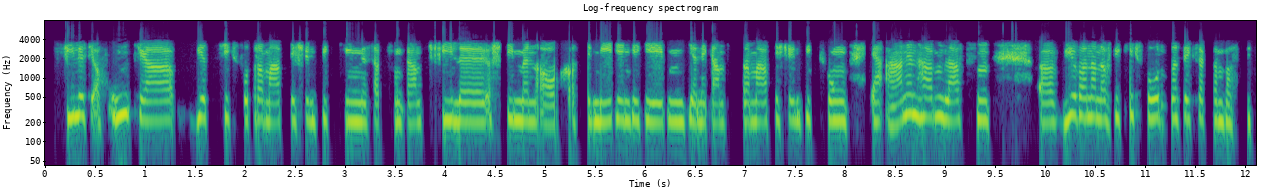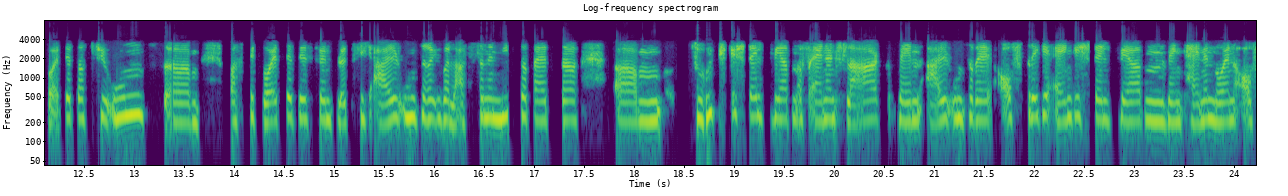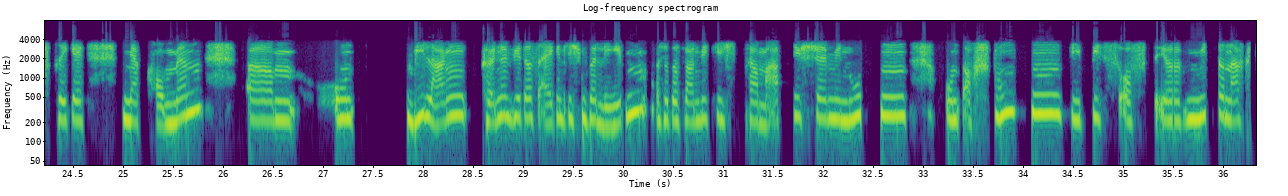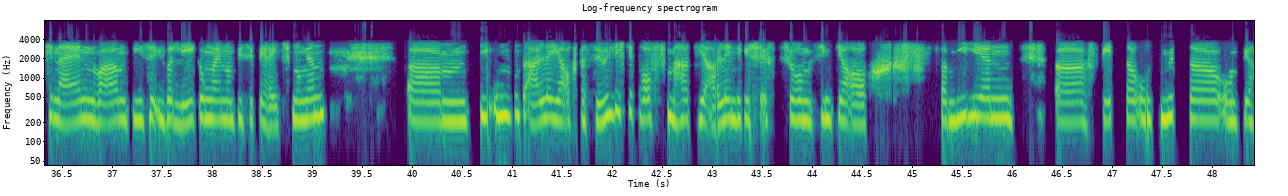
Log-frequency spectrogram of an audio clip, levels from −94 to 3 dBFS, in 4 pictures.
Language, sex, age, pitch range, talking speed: German, female, 30-49, 210-240 Hz, 150 wpm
